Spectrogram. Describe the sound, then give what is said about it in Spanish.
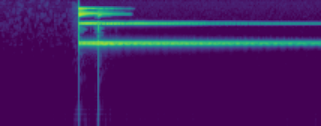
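Small bells are struck twice in quick succession at the close of a meditation practice, then ring out in a bright, sustained shimmering tone that slowly fades. The chime is clear, with no talking. “Y al sonido de las campanillas puedes abrir los ojos y comenzar de nuevo las actividades del día.”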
